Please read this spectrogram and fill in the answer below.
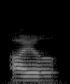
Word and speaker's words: aisle: also sound like this the s in these words are silent we don't say isel and i soul we say i'll i'll i'll this isle is a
